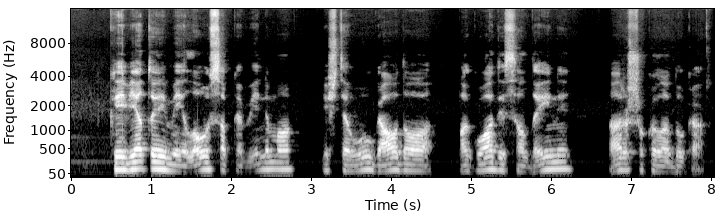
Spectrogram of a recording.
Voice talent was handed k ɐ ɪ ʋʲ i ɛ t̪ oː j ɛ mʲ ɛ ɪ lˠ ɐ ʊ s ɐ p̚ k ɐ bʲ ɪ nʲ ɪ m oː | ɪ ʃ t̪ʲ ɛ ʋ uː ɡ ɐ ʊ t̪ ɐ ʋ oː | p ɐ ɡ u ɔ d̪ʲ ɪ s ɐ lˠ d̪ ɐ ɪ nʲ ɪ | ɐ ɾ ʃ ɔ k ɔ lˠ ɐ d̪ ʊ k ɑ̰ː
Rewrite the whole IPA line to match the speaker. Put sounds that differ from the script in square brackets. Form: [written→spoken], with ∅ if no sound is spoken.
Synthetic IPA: k ɐ ɪ ʋʲ i ɛ t̪ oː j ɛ mʲ ɛ ɪ lˠ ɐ ʊ s ɐ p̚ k ɐ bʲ ɪ nʲ ɪ m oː | ɪ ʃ t̪ʲ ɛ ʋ uː ɡ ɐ ʊ [t̪→d̪] ɐ ʋ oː | p ɐ ɡ u ɔ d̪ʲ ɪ s ɐ lˠ d̪ ɐ ɪ nʲ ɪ | ɐ ɾ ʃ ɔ k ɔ lˠ ɐ d̪ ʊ k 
